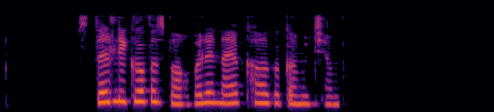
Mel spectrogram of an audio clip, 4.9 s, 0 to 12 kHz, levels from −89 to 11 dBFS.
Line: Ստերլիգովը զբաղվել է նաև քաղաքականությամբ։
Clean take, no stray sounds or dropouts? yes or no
yes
